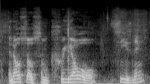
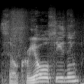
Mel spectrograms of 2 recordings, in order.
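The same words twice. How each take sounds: First: Said in the usual way. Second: Creole said as kree-ole, E silent; Creole pronunciation. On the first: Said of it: "You pronounce it Creole". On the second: Shown as a demonstration. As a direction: say Creole with no final E sound. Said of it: "You pronounce it Creole. The E at the end is silent".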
